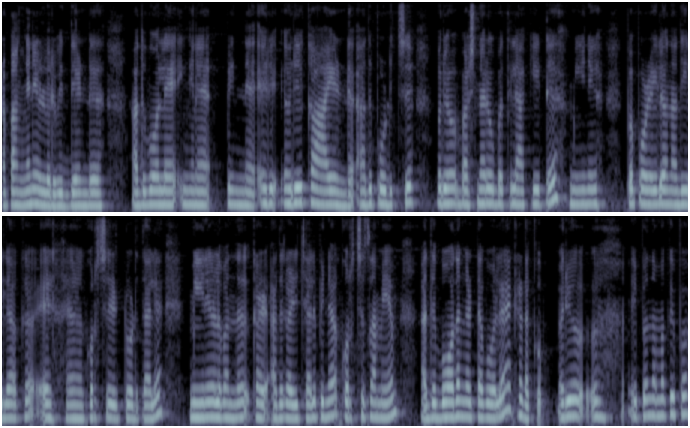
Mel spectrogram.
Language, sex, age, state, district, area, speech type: Malayalam, female, 30-45, Kerala, Wayanad, rural, spontaneous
